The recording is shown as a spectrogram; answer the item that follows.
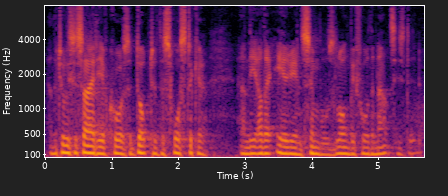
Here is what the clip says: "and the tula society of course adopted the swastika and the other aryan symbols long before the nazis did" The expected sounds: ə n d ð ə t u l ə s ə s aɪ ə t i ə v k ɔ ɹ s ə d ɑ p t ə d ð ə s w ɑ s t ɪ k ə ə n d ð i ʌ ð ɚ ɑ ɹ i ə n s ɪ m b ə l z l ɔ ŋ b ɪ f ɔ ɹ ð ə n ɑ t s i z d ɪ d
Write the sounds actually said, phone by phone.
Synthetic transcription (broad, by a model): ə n ð ə t u l ə s ə s aɪ ə t i ə v k ɔ ɹ s ə d ɑ p t ə d ð ə s w ɑ s t ɪ k ə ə n ð i ʌ ð ɚ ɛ ɹ i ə n s ɪ m b ə l z l ɔ ŋ b ɪ f ɔ ɹ ð ə n ɑ t s i z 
